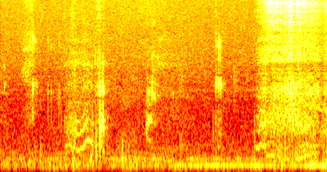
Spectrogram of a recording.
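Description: A NoseFrida manual nasal aspirator in use: faint snuffling and short clicks as mouth suction draws through the tube at a baby's nostril, then a steady hiss of air through the aspirator near the end. It is clearing saline-loosened mucus from a congested, RSV-stricken seven-month-old's nose.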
